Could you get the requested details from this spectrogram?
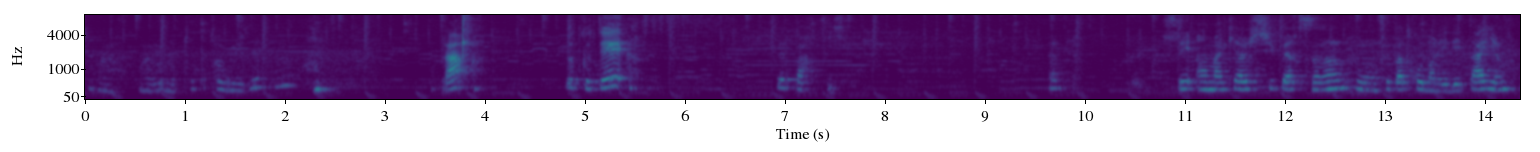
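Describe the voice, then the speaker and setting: A woman's voice: fairly high pitch, slow, pauses often, a little mellow, roomy sound, soft background music. A woman with an Alsatian accent chatting casually through a makeup tutorial, talking while she applies her makeup, with lots of fillers. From Alsace, France. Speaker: beauty vlogger.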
